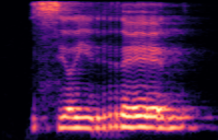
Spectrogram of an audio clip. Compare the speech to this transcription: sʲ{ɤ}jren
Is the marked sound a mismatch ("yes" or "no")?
no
